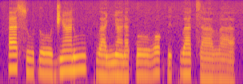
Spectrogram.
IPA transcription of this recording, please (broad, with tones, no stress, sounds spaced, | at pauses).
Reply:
a˦ s u˨ ɗ oː˨ d͡ʒ ã˦ ɾ uː˦ kʷ aː˨ ɲ ã˨ ɾ a˨ k͡p oː˨ β ɔ˦˨ k͡p ɪ˨ kʷ aː˦ t͡s aː˨ β a˨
